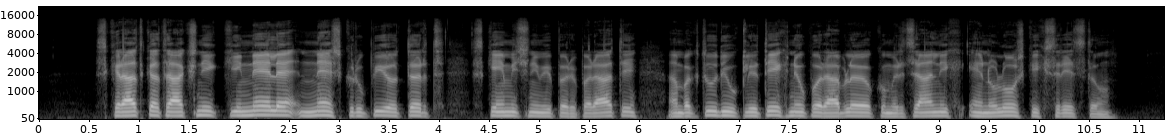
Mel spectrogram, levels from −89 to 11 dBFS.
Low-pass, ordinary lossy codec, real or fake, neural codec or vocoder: 14.4 kHz; AAC, 96 kbps; real; none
